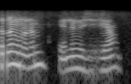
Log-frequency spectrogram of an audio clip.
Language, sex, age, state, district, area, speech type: Tamil, male, 30-45, Tamil Nadu, Nilgiris, urban, conversation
